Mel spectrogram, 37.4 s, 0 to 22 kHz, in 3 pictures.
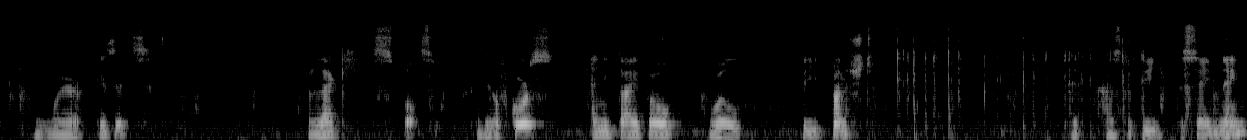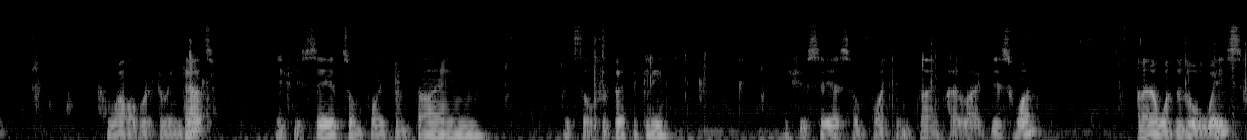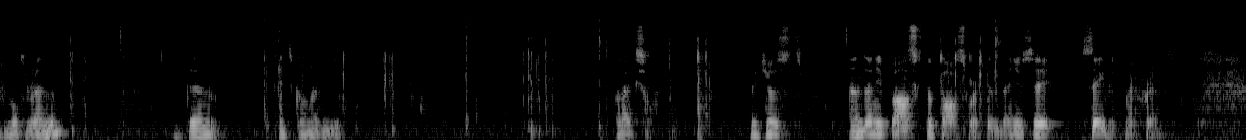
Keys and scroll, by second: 8.9-11.7 typing, 14.3 ctrl+c, 18.4 Return, 19.3 ctrl+v, 21.6 ctrl+c, 24.8 ctrl+v, 25.6 space, 27.5 BackSpace, 27.9 Tab, 28.3 Tab, 28.7 Tab, 29.5 BackSpace, 30.2 space, 30.4 space, 31.8 ctrl+s, 34.2-35.2 typing.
